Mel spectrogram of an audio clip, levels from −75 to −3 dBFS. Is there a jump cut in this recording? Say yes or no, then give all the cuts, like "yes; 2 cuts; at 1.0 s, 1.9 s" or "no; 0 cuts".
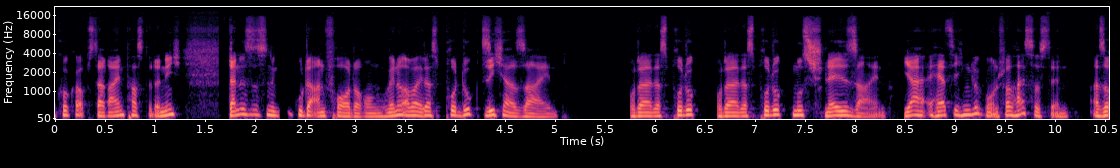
yes; 5 cuts; at 2.2 s, 3.7 s, 4.3 s, 6.5 s, 8.4 s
